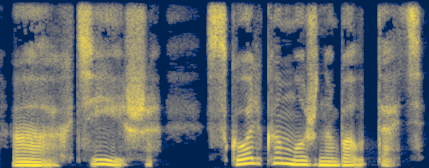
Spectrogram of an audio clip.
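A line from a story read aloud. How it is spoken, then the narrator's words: Whisper. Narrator (Russian): прошептал дракон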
